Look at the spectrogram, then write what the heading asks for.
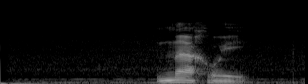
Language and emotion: Russian, neutral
